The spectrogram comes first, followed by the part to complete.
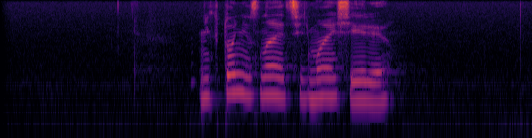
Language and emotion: Russian, neutral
